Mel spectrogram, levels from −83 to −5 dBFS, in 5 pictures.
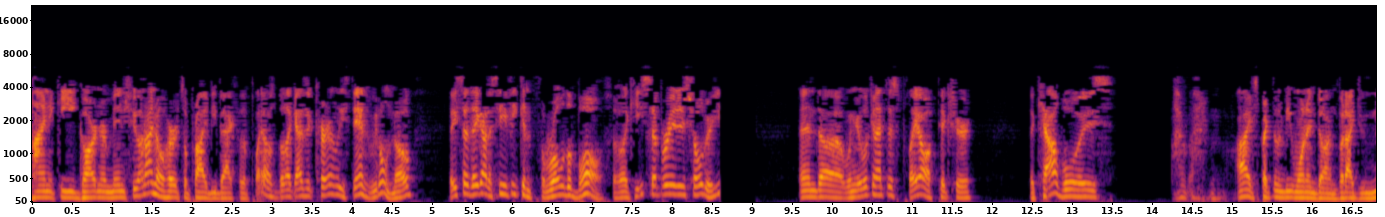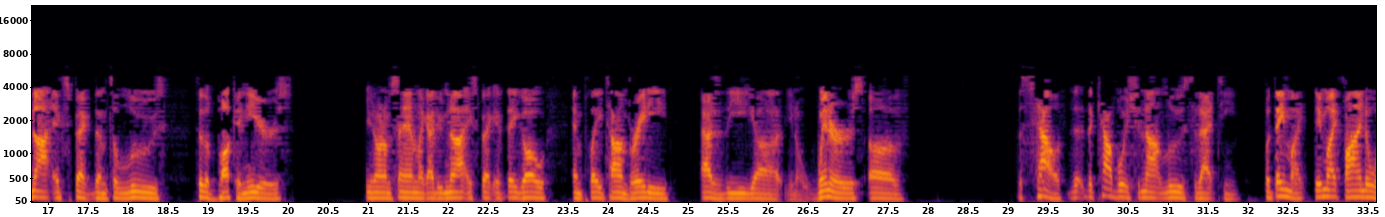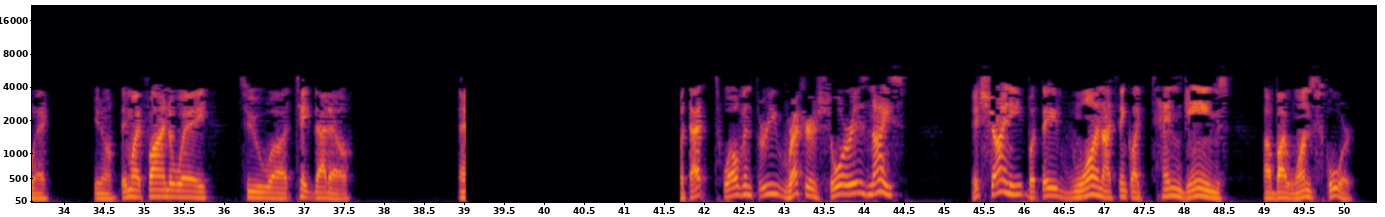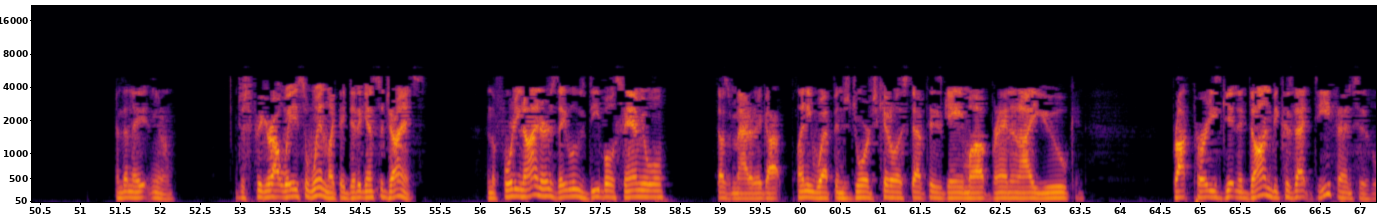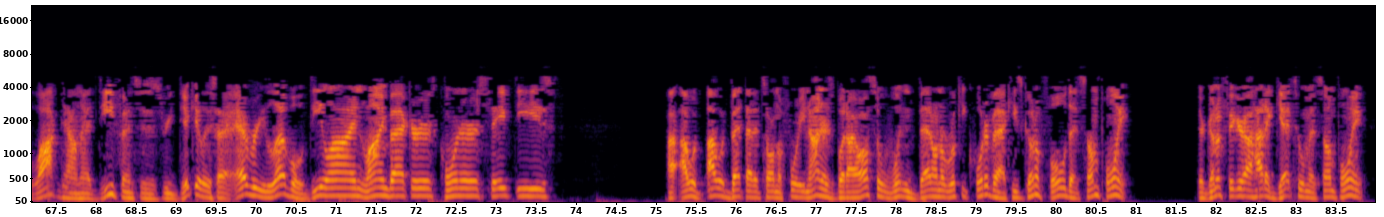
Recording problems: garbled, watery; badly; nothing above 4 kHz
abrupt cut into speech; at the start
audio cutting out; at 8.5 s and at 39 s for 2.5 s

